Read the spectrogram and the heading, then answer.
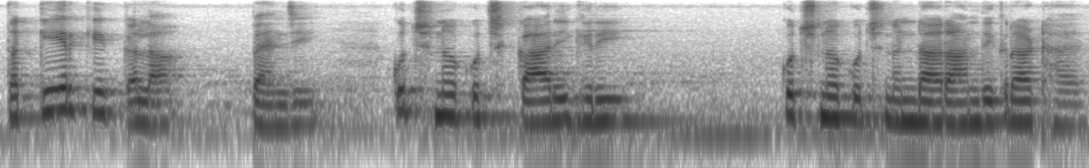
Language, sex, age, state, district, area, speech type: Sindhi, male, 18-30, Gujarat, Kutch, urban, spontaneous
